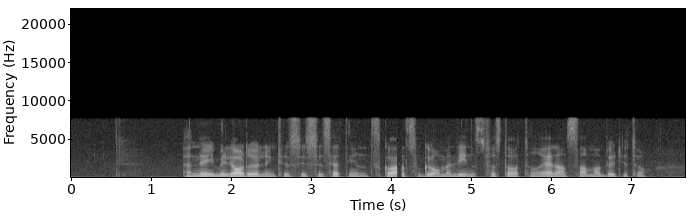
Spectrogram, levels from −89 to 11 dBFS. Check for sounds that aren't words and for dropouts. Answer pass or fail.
fail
